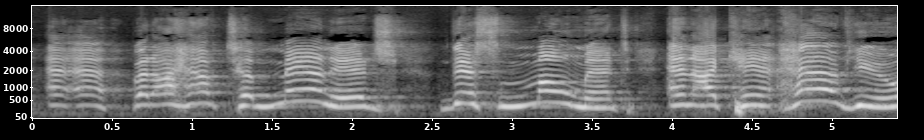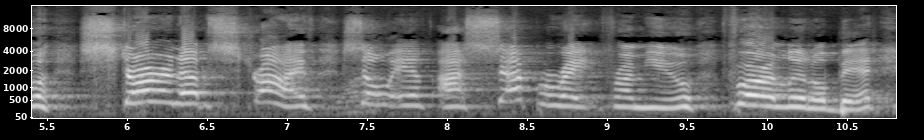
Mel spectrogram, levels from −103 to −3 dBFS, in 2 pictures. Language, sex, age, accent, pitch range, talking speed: English, female, 50-69, American, 295-360 Hz, 150 wpm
